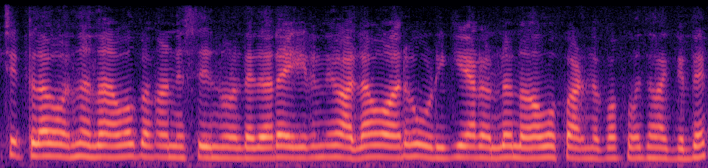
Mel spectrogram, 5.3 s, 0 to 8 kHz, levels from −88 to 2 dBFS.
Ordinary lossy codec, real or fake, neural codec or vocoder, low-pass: none; fake; codec, 16 kHz in and 24 kHz out, 0.6 kbps, FocalCodec, streaming, 2048 codes; 7.2 kHz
